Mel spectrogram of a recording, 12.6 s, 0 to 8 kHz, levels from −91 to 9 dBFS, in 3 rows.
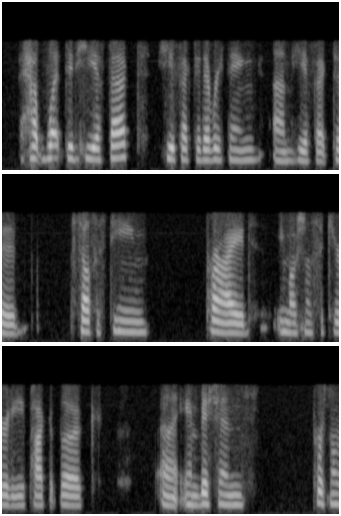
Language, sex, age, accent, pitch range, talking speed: English, female, 40-59, American, 170-200 Hz, 85 wpm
